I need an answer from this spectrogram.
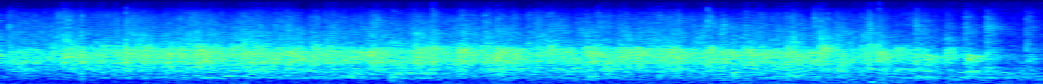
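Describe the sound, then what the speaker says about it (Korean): Sustained, dense applause from a large audience at a Democratic Party assembly of National Assembly members, steady and loud before fading slightly at the end. "박수 한번 보내주시기 바랍니다."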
